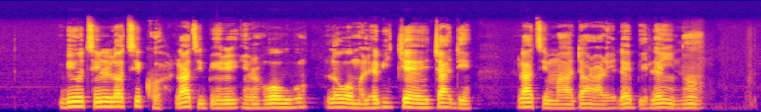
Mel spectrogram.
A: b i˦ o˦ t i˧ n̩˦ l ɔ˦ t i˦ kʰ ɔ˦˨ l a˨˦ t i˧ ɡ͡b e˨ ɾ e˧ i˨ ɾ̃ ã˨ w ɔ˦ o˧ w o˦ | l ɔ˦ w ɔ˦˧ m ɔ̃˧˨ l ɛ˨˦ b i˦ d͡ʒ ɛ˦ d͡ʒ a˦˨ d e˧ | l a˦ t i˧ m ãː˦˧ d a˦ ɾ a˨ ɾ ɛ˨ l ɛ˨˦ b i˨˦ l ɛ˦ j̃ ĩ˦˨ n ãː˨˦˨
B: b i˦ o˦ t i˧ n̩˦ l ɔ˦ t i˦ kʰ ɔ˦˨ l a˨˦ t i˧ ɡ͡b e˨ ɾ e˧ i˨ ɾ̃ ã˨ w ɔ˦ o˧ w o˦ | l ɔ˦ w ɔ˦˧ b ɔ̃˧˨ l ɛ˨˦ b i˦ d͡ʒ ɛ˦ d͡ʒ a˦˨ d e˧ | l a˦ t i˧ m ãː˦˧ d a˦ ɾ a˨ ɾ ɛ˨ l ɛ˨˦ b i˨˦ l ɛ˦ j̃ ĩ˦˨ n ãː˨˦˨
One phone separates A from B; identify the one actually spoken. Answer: A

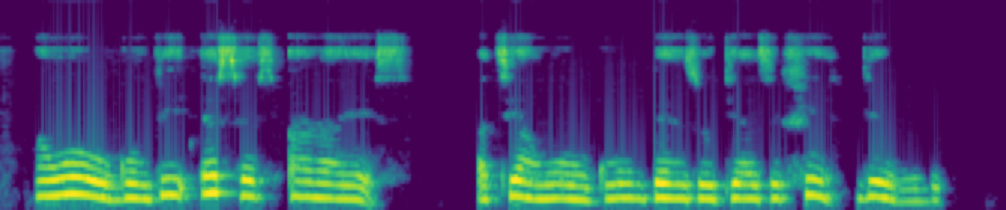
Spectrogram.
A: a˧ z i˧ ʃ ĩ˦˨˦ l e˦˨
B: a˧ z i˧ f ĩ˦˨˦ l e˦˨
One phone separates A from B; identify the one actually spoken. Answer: B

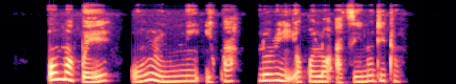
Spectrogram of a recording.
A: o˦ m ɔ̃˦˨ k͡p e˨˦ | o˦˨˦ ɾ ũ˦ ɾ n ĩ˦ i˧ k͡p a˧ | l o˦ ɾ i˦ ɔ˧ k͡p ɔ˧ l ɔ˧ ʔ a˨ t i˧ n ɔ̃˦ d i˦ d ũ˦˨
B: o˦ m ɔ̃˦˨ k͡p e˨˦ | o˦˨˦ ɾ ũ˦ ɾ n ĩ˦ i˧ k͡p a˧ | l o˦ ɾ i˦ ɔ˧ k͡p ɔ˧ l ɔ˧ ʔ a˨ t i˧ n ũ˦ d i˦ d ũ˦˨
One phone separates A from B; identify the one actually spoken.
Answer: B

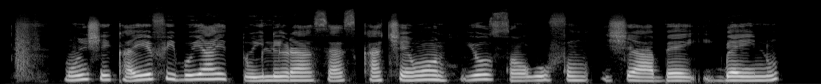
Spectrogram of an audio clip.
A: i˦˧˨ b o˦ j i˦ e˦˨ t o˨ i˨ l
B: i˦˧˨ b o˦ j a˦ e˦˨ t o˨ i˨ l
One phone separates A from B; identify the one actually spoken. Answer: B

